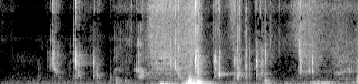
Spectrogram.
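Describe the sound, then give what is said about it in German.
A crisp bite into something crunchy, followed by a few seconds of wet, irregular chewing and crunching, with no one speaking, as a person eats a food picked without looking in a tasting game. “In den Mund nehmen. Aber nein, nicht gucken. Und essen. Reinbeißen.”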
